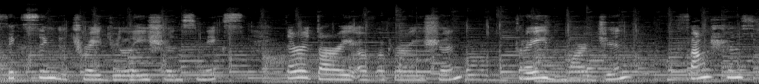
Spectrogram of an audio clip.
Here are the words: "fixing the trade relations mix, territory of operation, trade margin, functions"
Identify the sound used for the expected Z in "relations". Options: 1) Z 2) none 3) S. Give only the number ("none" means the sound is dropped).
3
